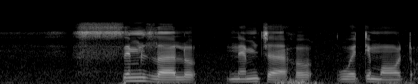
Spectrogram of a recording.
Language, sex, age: Swati, male, 23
